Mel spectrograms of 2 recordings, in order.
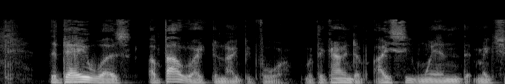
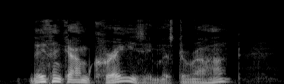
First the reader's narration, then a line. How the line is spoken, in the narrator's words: he said with a chuckle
